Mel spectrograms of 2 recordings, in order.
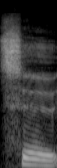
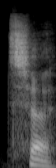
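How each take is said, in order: First: The vowel is a full long 'oo' sound. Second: The vowel is reduced to a weak schwa. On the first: "Before before a vowel sound, we we say to" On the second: "But before a consonant sound or, con or consonant letter, we say t"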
